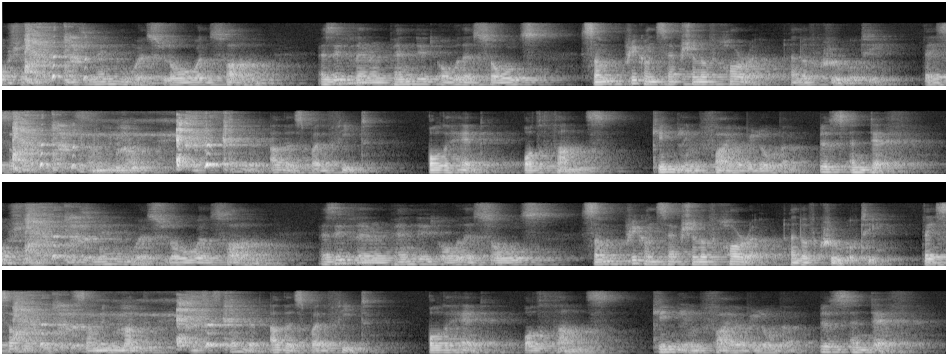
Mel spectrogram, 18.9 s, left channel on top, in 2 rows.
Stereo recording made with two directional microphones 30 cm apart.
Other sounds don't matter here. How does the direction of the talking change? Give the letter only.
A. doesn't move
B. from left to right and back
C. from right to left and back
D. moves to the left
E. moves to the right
B.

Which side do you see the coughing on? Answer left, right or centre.
left.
